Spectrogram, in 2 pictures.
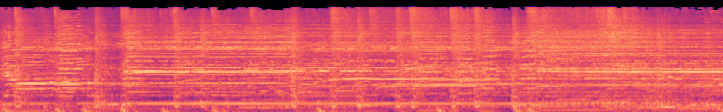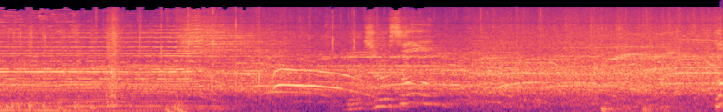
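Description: Live band with saxophones, trombone and keyboards playing the end of a song's instrumental outro, with drum hits and then a long held chord. The band drops out about eleven seconds in, and the crowd cheers and whoops.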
